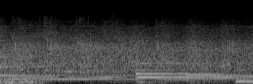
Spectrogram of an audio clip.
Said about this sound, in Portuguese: Dê um aplauso ao Senhor, fica de pé no seu lugar.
